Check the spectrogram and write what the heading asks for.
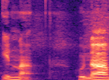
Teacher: karena ada huruf nun yang bertajdid, cara bacanya masuk dengan mendengung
